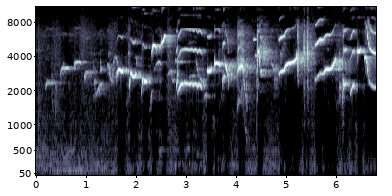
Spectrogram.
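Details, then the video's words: Oriental magpie-robin song used to coax other birds into song: a long, strong stream of varied whistles, downslurs and scratchy trills, building in volume and pace throughout. "kacer gacor ngemplong"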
